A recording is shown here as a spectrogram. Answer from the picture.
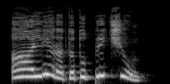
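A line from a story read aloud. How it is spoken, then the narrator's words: Exclaimed. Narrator (Russian): вслед воскликнула я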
